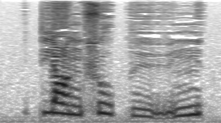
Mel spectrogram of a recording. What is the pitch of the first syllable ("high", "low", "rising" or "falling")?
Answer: falling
